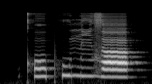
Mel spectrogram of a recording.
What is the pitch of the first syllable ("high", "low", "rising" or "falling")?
high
